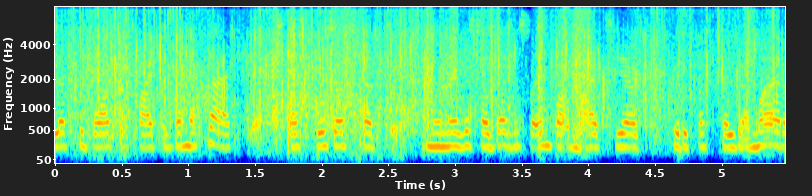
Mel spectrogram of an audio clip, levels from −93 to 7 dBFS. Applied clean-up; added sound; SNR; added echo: none; Crumpling, crinkling; 1 dB; none.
